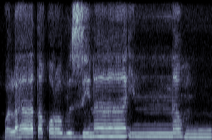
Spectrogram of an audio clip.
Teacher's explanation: Kalimat az-zina dan kalimat innahu, maka bacanya harus 4 harokat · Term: mad jaiz munfasil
